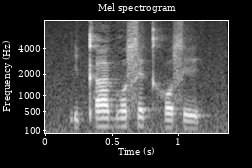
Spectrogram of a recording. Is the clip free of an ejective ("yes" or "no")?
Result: no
